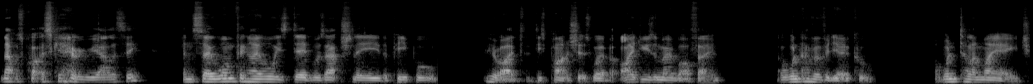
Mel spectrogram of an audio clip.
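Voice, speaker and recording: A young man in his twenties, a startup co-founder answering interview questions in a conversational way with a deep voice and frequent ums. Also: brisk, gravelly, breathy edge. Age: 20s.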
